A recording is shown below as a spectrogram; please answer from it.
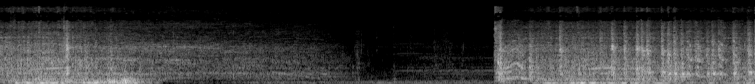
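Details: Super hard start with lots of cranking: starter grinds at a steady beat, stalls into near silence, then cranks again before the engine catches.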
